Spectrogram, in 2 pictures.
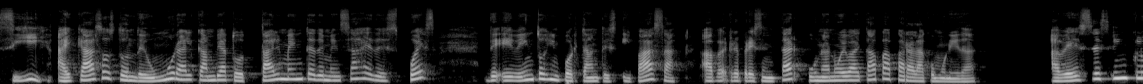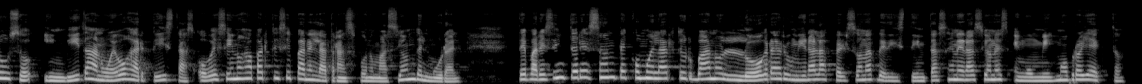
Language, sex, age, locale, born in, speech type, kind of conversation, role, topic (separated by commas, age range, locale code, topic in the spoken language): Spanish, female, 45-49, es-US, Puerto Rico, read, expert-assistant, expert, ¿Qué es más impactante para el espectador: una pintura realista o una obra abstracta?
